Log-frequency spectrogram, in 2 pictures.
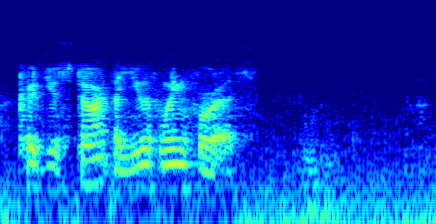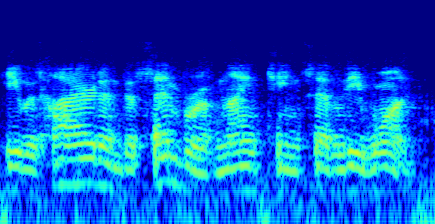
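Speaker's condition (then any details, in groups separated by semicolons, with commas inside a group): Cerebral palsy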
